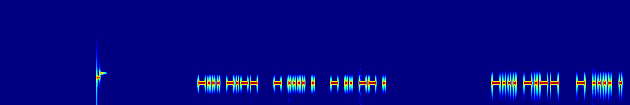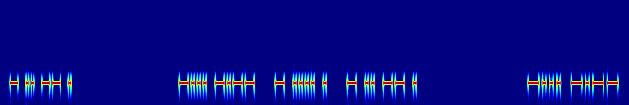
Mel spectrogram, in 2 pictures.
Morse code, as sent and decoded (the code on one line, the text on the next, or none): -... -.-- / - .... / - .. -- . / -... -.-- / - .... / - .. -- . / -... -.-- / - .... / - .. -- . / -... -.--
BY THE TIME BY THE TIME BY THE TIME BY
